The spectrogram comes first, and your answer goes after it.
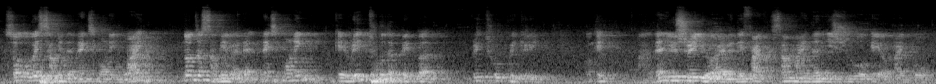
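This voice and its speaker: A man's voice: mid-range voice, lively intonation, quick pace, a little mellow. A man from Malaysia coaching an audience on publishing, in English that is not his first language, peppering his lines with "okay" and "you know". He sounds far from the mic in a very echoey university hall. A faint hiss sits under his voice. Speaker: workshop speaker, journal editor. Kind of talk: academic workshop talk.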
